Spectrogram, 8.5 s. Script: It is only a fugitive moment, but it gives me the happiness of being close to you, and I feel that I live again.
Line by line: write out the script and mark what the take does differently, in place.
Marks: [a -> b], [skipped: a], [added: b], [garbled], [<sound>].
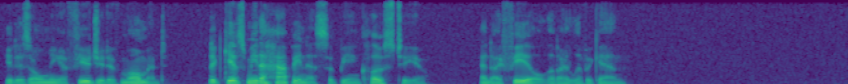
It is only a fugitive moment, [skipped: but] it gives me the happiness of being close to you, and I feel that I live again.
